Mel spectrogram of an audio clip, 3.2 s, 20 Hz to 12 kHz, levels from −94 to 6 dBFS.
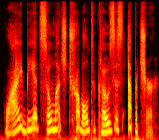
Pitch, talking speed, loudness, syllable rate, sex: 175 Hz, 190 wpm, -23 LUFS, 5.2 syllables/s, male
